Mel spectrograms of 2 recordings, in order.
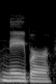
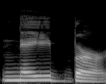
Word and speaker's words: neighbor: neighbor 여기에서의 gh는 묵음이 되고요. 그냥 바로 neighbor 렇게 표현해 주시면 됩니다. 근데 neig이 할 때 b는 입술이 꾹 다 무너지는 소리예요. neighbor neighbor 이렇게요.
